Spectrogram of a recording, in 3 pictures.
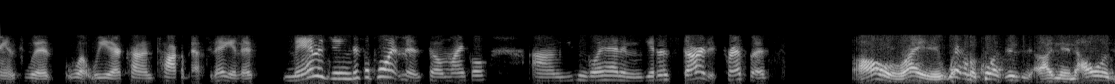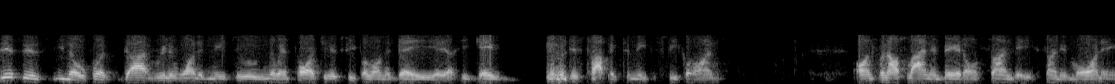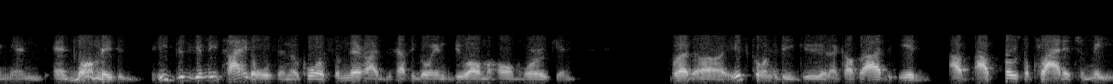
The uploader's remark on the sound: LML uses a progressive live call in format.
